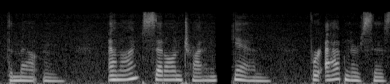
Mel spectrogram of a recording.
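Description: At 2.14 s the speech fades into a soft-edged silence and fades back by 2.33 s. This is AAC frame loss with muting: about 0.17 s of coded audio, which fits four lost frames, was decoded as zero, and the overlapping windows softened both edges.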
